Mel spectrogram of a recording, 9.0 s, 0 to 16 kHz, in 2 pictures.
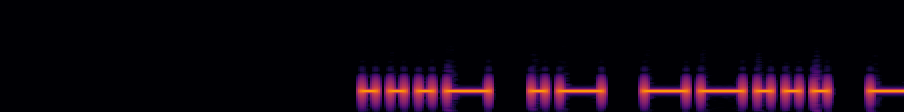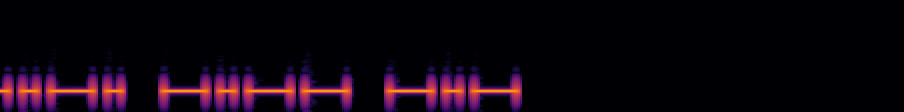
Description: Morse code, heard as a keyed tone, about 17 wpm, 700 Hz. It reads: VA7CYK
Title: DXCC-100 Call Signs - 6 Characters - 17wpm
